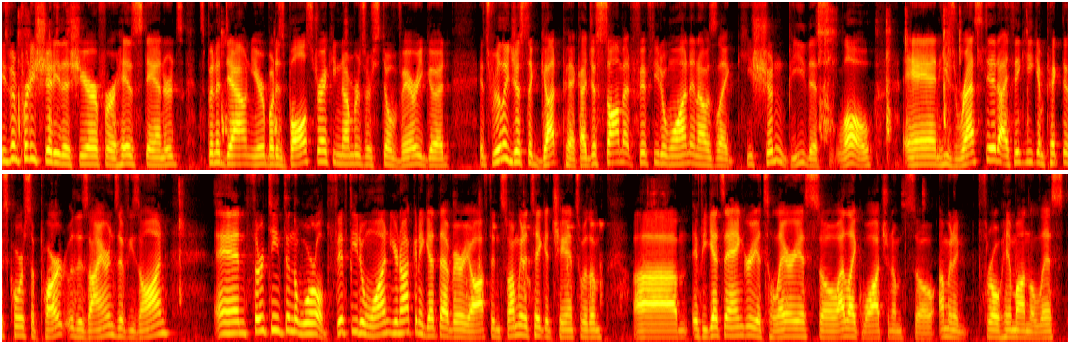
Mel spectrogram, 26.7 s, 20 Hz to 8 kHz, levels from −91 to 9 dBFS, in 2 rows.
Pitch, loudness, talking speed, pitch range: 140 Hz, -20 LUFS, 245 wpm, 125-170 Hz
